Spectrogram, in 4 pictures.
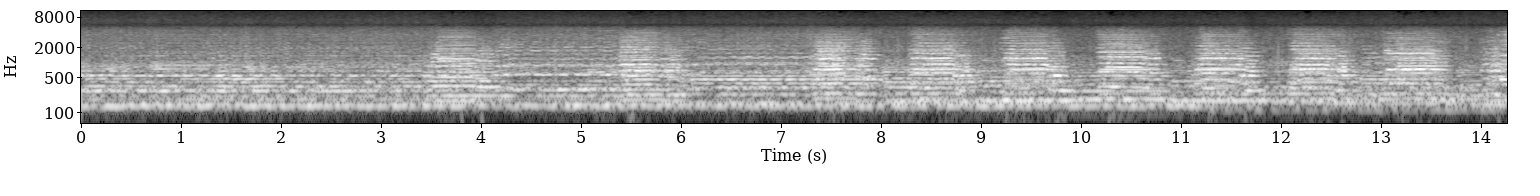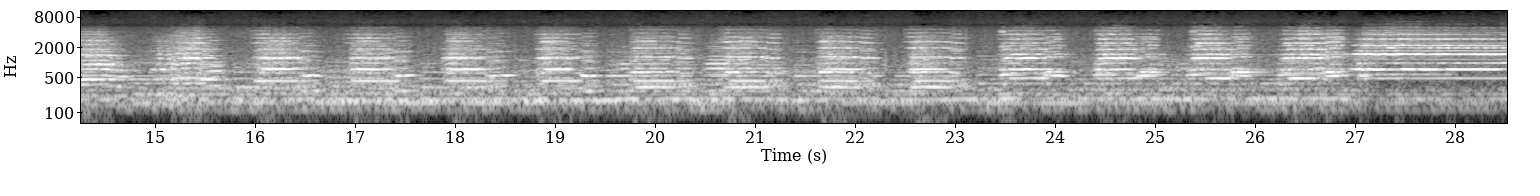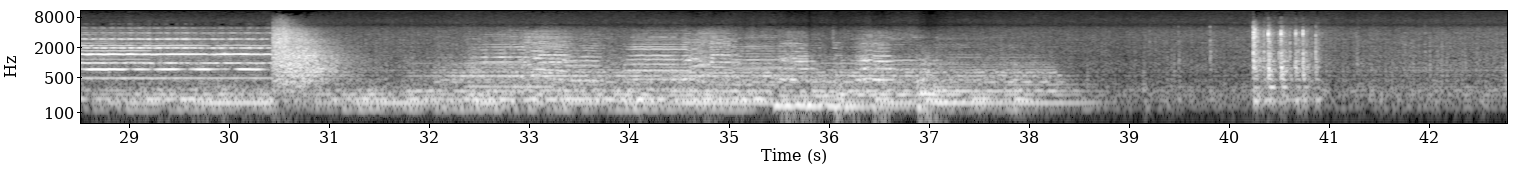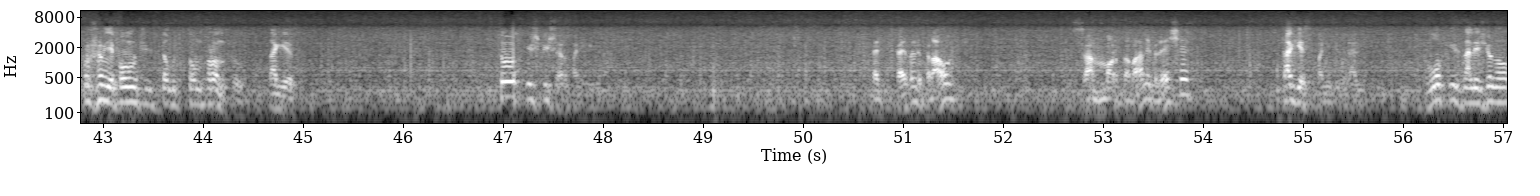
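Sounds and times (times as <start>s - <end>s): orchestral chords: 0.0s - 38.6s
cymbal crash ringing: 30.4s - 31.4s.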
